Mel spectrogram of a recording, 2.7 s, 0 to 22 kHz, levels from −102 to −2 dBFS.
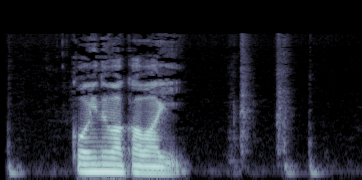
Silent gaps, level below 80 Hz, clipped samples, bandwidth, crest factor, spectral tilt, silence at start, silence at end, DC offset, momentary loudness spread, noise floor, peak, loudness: none; -60 dBFS; under 0.1%; 10.5 kHz; 18 dB; -7.5 dB/octave; 0.05 s; 0.9 s; under 0.1%; 16 LU; -54 dBFS; -8 dBFS; -22 LUFS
